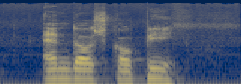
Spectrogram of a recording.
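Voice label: "endoscopie", Dutch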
